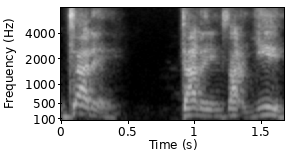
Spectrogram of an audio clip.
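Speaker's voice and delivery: put-on British accent. Retelling a movie scene, voicing a character with a british accent. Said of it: "Why is he suddenly British?".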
